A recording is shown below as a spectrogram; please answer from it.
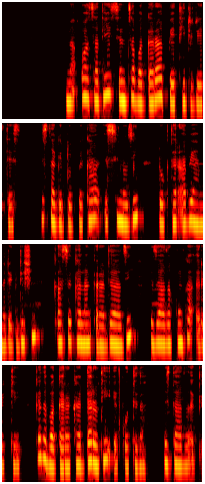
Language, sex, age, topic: Gamo, female, 25-35, government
